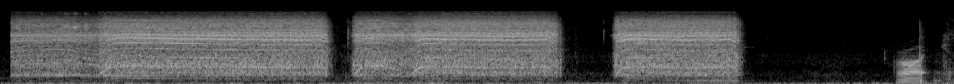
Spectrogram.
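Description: Power drill bit boring into material on a garage bench, running in three loud sustained bursts of a few seconds each with brief pauses between, close up, followed by a short clatter.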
